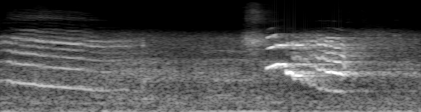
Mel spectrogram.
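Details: A parrot makes a drawn-out falling tone, then a sudden short, harsh, squawky burst of bending notes.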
